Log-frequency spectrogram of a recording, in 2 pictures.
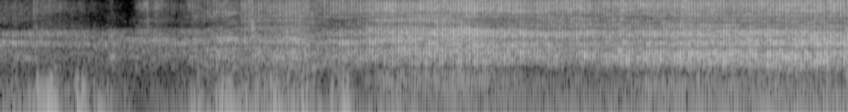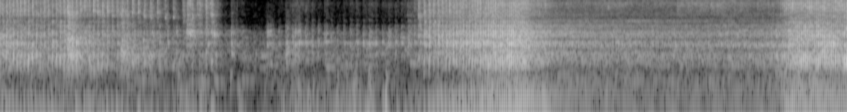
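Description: Mahindra tractor's diesel engine running under load as it hauls a loaded trailer. It revs up sharply about two-thirds of the way in, eases off, then revs hard again near the end.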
